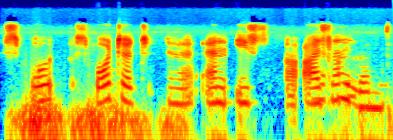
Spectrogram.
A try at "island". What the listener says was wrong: Island. S is not pronounced. Island.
